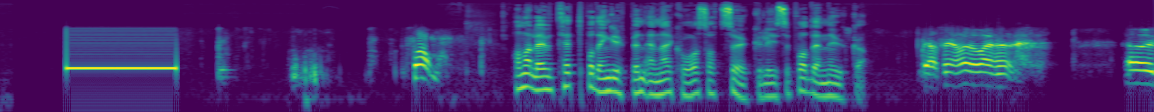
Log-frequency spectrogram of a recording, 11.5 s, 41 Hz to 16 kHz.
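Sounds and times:
telephone ringing tone while placing a call: 0.7 - 1.8
speech: 4.2 - 8.8, 9.4 - 10.3, 11.2 - 11.5.

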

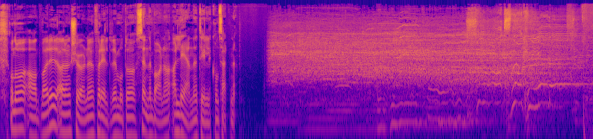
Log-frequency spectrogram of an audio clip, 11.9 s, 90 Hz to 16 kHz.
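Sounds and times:
speech: 0.2 - 5.6, 7.6 - 8.4
massive concert crowd cheering: 5.3 - 11.8
shrill high-pitched shrieks and whoops: 5.3 - 11.8.

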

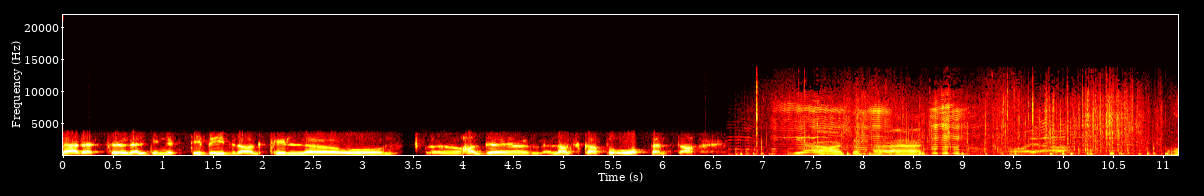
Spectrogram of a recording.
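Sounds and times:
speech: 0.0 - 10.1
herd of goats' hooves knocking on hard ground while climbing: 6.6 - 11.1.

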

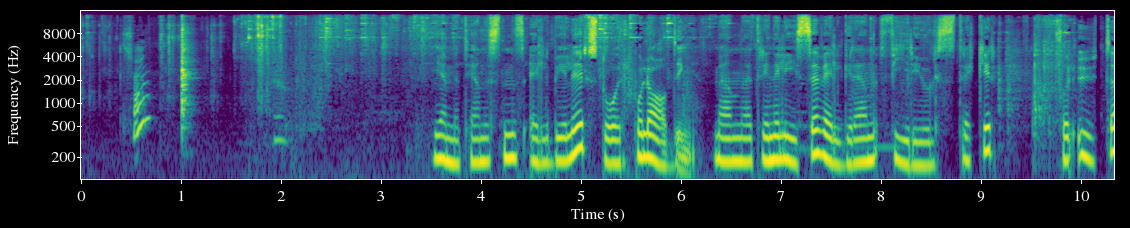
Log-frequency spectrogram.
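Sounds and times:
bunch of keys jangling onto a hook: 0.0 - 8.1
speech: 1.9 - 2.5, 3.5 - 10.3.

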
